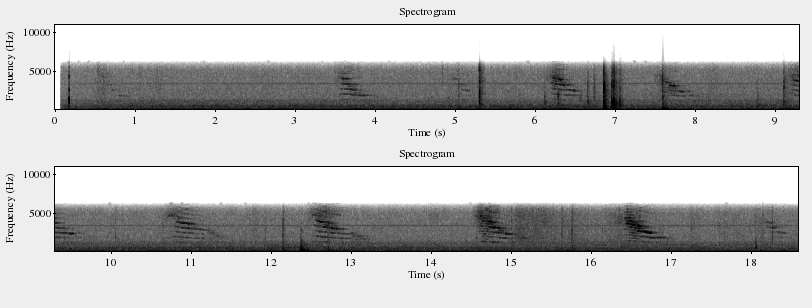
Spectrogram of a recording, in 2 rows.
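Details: Male Russian Blue kitten born 19 January 2012, kept in a pet shop in Yokosuka, Kanagawa, Japan. Faint, thin, high meows slide downward and come in scattered bursts over a steady indoor hum. Occasional clicks and knocks are heard.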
